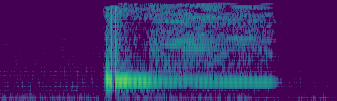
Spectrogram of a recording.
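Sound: telephone ringing tone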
